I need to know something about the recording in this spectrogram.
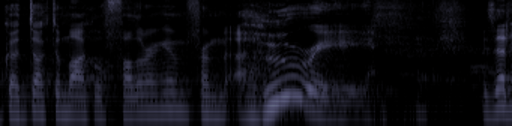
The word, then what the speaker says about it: AHURI: Michael Fotheringham from Ahuri. Is that how we pronounce it?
